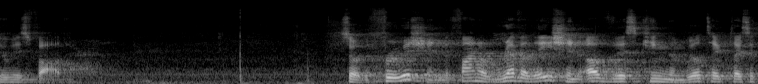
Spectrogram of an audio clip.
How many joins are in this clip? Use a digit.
0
